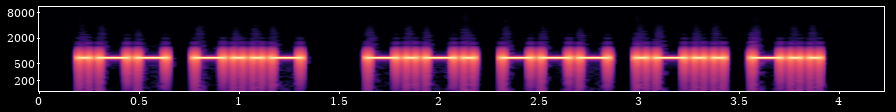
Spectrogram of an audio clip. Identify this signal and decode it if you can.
Morse code, heard as a keyed tone, about 33 wpm, 700 Hz. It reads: WX COLD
